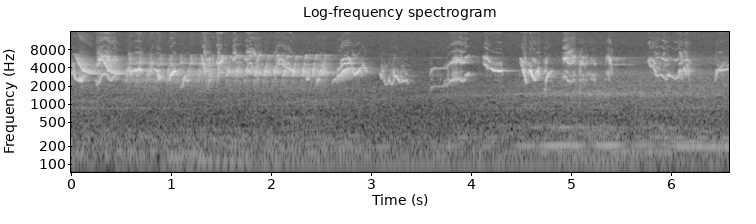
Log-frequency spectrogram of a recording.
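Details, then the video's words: Two-month-old Mozambique canary × canary hybrid learning song: a loud, busy warble of high chattering notes and trills, dropping to scattered looping chirps, with a soft low hum behind. "Anakan burung mozken hasil silangan mozambik dan kenari baru ngeriwik belajar bunyi"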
